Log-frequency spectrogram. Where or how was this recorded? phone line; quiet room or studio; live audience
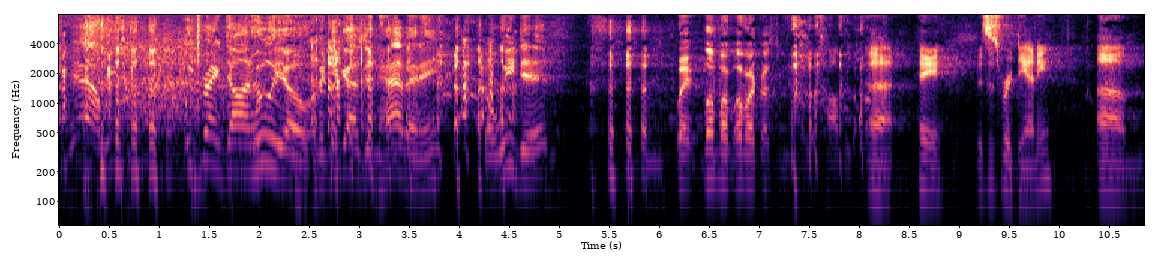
live audience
